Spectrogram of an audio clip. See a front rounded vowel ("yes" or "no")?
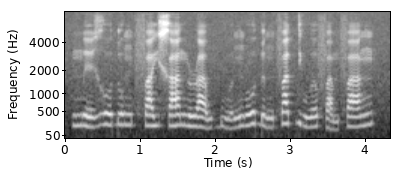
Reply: no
